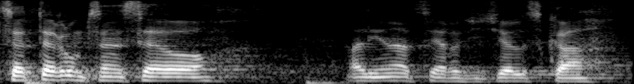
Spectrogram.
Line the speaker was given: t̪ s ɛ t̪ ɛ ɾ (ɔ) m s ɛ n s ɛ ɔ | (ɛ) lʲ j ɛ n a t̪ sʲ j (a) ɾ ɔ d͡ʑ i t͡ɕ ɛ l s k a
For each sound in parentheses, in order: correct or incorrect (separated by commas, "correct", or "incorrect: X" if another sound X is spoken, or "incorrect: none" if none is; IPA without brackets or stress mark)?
incorrect: u, incorrect: a, correct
